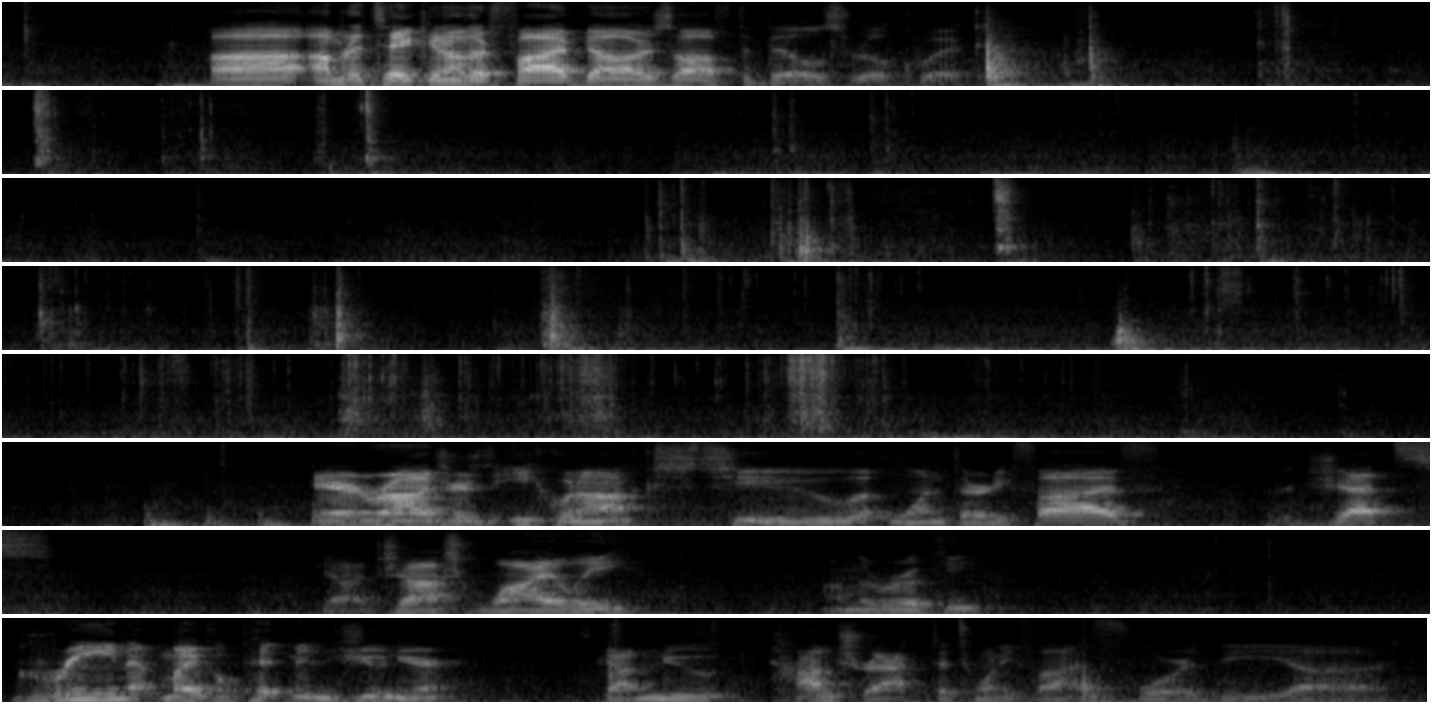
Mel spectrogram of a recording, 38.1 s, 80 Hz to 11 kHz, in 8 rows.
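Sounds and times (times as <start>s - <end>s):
handling cardboard box and packs: 12.0s - 22.7s.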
